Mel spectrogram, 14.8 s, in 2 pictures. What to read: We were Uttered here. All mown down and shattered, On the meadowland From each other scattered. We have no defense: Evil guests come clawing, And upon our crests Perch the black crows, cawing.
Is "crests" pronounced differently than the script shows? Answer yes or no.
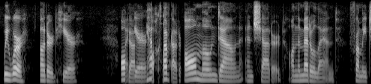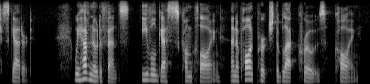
yes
